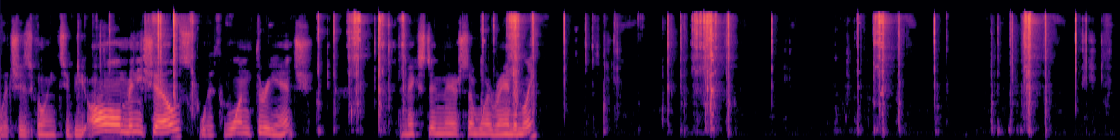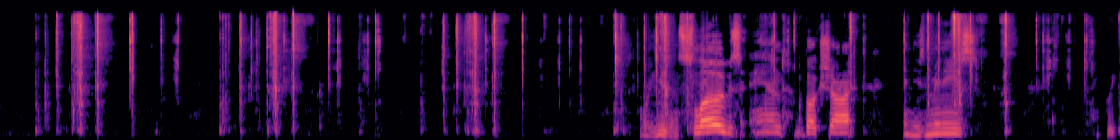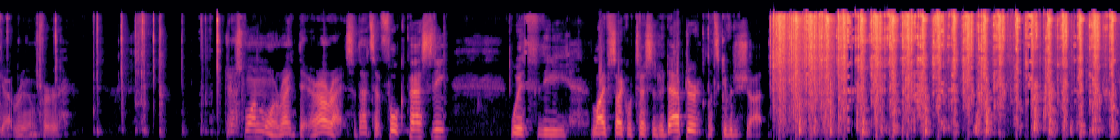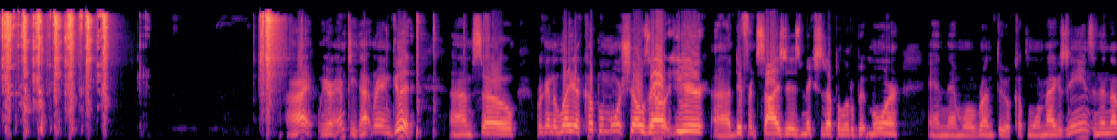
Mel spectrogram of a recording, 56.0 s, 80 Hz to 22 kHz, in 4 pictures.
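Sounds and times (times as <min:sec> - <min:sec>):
shotgun shells clicking into magazine: 0:37.6 - 0:43.4.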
